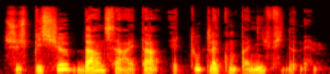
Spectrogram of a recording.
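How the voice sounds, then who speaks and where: Man, audiobook narrator, expressive, lively intonation, raspy. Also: medium pitch, moderate pace. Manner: expressive, many character voices. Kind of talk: storybook reading.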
